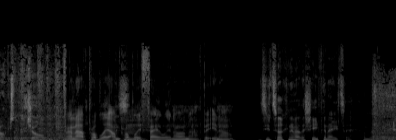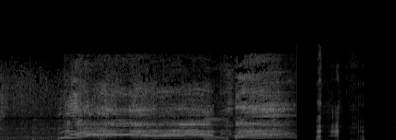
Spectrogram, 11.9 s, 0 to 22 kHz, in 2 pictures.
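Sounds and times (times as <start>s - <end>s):
speech: 0.0s - 7.6s, 9.0s - 9.8s, 10.6s - 11.4s
loud drawn-out person screaming with wavering pitch: 6.8s - 10.4s.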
